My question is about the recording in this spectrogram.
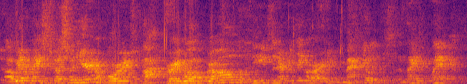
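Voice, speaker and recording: A man's voice: sits high, fast, dull audio. A man working as an auctioneer, informally calling and repeating bids and chatting through descriptions of the lots. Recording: echoey room, distant microphone.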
